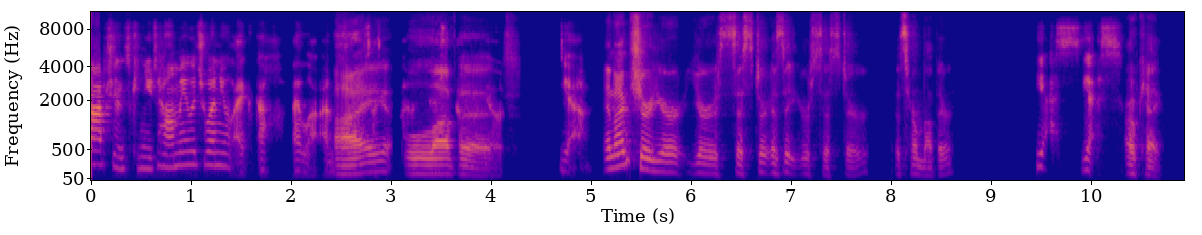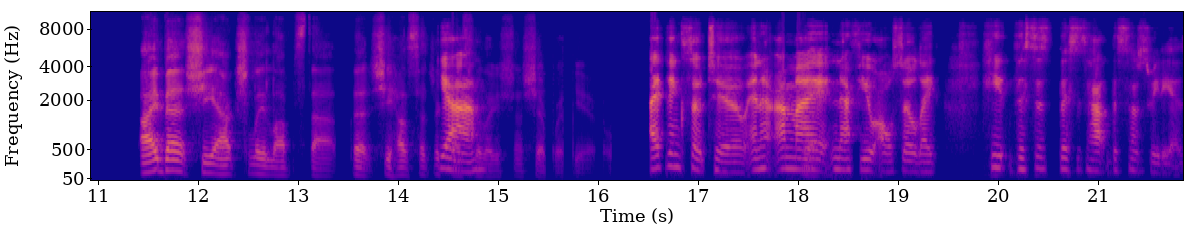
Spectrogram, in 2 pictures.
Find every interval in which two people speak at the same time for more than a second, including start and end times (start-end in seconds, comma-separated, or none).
2.4-4.0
